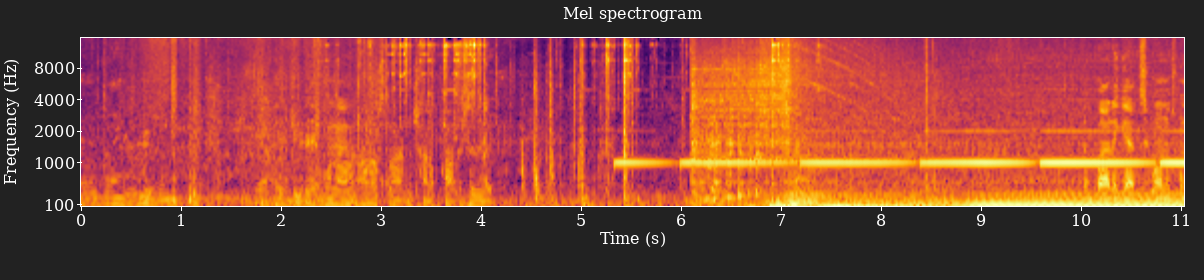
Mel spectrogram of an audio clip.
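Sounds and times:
car engine cranking and idling: 4.0 - 11.0
high warning chime: 5.3 - 11.0.

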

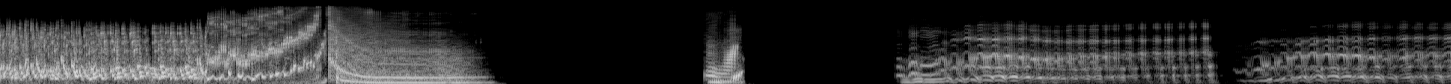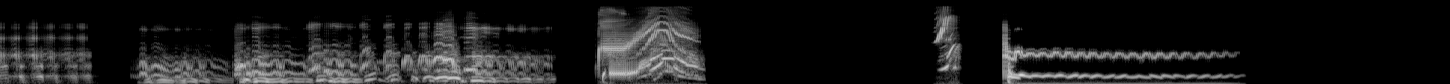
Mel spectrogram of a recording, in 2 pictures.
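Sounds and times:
warbling cartoon sound effects: 0.0 - 4.0, 23.9 - 27.0.

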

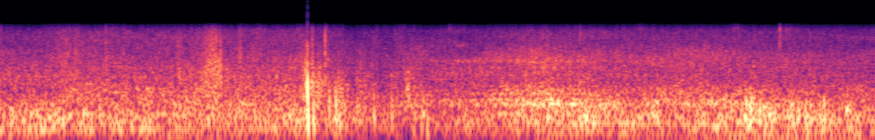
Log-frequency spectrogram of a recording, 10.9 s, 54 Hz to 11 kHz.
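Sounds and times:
outdoor background noise: 0.0 - 10.9.

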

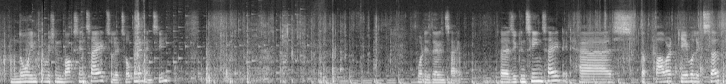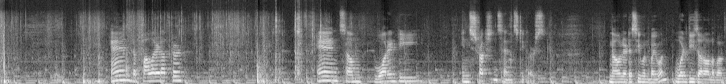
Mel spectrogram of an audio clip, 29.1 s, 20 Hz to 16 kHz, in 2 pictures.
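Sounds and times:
background music: 0.0 - 29.0
plastic bag crinkling: 11.4 - 20.1.

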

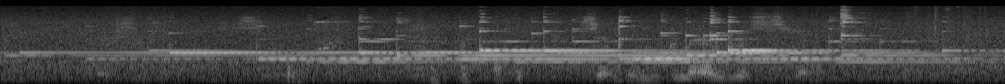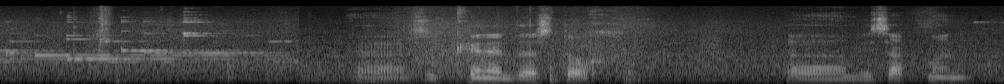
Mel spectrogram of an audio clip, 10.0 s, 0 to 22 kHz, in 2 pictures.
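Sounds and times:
wind chime ringing: 0.0 - 6.6.

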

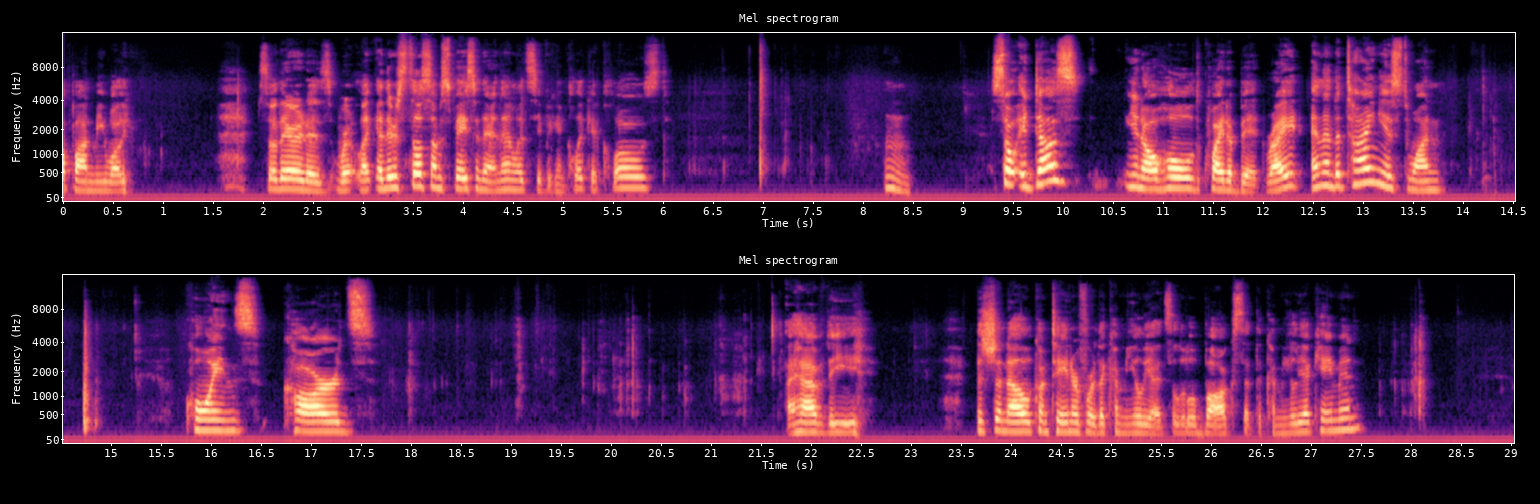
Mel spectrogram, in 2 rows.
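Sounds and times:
faint clicks handling pouch: 6.6 - 7.7.

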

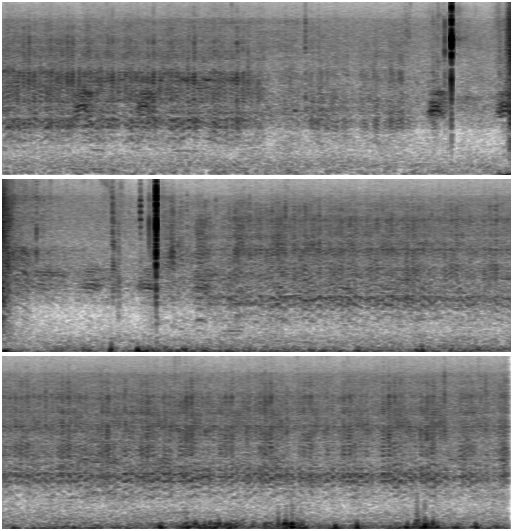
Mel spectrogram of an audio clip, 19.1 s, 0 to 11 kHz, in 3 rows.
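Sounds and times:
steady buzzing drone: 0.0 - 19.0.

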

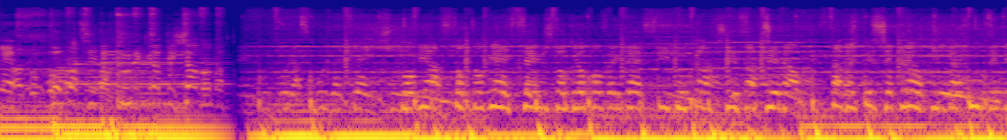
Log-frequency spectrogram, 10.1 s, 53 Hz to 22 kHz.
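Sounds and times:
heavy bass beat: 0.0 - 10.0
person rapping: 0.0 - 10.0.

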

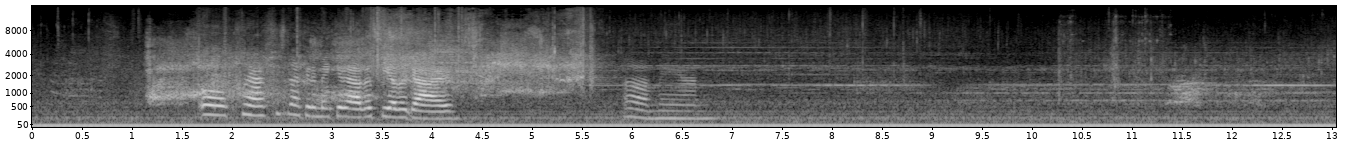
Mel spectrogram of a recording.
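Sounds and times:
quiet steady hum: 0.0 - 13.0.

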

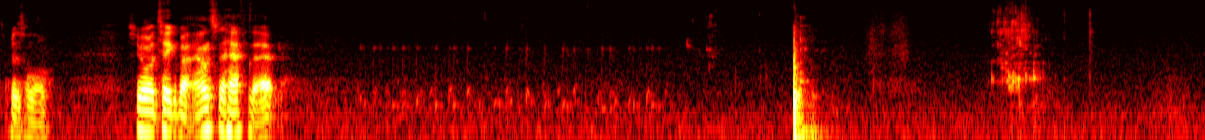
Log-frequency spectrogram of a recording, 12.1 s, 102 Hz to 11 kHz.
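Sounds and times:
liquor trickling into metal jigger: 3.5 - 7.3, 9.9 - 10.5
glass bottle knocked on counter: 8.0 - 8.4.

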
